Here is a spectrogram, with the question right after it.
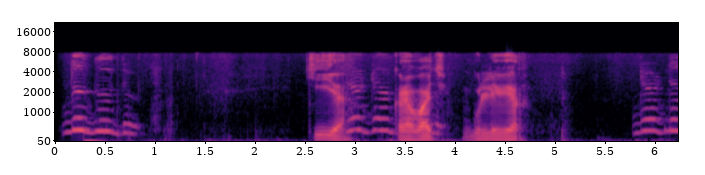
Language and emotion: Russian, neutral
